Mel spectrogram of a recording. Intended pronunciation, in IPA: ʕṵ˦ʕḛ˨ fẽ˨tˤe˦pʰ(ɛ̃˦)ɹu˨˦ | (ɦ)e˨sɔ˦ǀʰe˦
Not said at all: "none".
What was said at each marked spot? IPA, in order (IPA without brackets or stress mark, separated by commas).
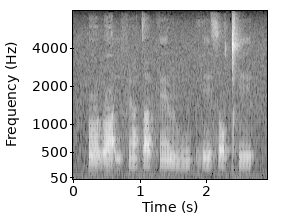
ɛ̃˦, ɦ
